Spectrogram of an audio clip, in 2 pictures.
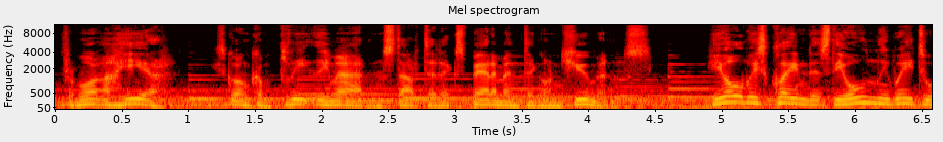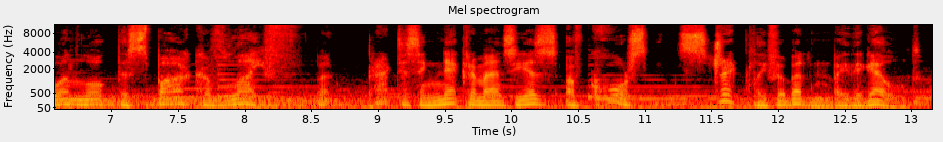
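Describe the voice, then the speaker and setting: An actor playing a cynical, shadowy guild member in a fantasy game, speaking in a measured, wry, secretive way. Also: male voice, mid-range voice, animated, creaky. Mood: grave, wry. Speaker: quest giver in a fantasy game. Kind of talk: scripted fantasy game dialogue. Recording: music behind the voice.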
